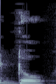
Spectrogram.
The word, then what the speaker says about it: dough: इसका प्रोनाउंसिएशन होता है डो। इसकी स्पेलिंग होगी DOUGH, राइट।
